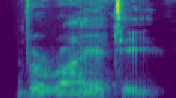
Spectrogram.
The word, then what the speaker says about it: variety: Various, variety. The stress shifts from the first syllable to the second syllable.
